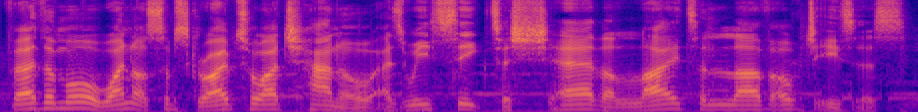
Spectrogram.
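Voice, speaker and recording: A man reads a scripted channel outro in an even, mid-pitched voice. Faint music sits behind him. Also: unhurried. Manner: reading a channel sign-off. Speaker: channel announcer.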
